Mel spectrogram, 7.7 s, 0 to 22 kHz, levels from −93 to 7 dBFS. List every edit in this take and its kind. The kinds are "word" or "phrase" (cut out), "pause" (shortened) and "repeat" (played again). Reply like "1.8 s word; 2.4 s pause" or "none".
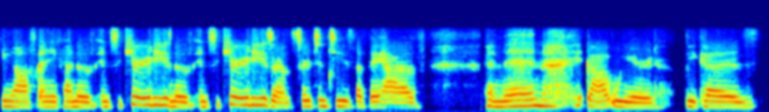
1.7 s repeat; 4.8 s pause; 5.8 s word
